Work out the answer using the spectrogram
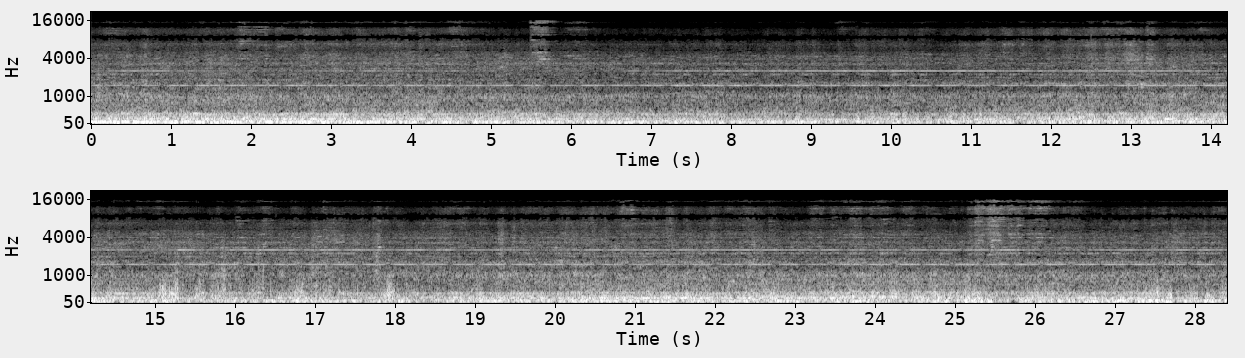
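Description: Union Pacific sand train's covered hopper cars rolling past at a grade crossing: a steady rumble of steel wheels on the rails, with a faint steady whine above it.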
